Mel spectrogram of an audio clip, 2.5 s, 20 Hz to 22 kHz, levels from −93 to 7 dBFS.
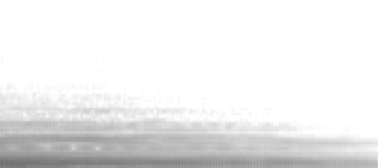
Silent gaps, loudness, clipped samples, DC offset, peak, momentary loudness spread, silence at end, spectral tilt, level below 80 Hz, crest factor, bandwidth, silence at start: none; -45 LUFS; under 0.1%; under 0.1%; -30 dBFS; 18 LU; 0.1 s; -10 dB/octave; -74 dBFS; 14 dB; 2.8 kHz; 0 s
